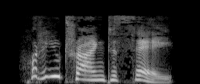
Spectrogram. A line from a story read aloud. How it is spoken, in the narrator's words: Lucian snapped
